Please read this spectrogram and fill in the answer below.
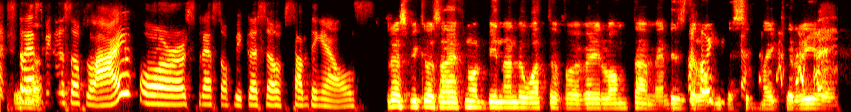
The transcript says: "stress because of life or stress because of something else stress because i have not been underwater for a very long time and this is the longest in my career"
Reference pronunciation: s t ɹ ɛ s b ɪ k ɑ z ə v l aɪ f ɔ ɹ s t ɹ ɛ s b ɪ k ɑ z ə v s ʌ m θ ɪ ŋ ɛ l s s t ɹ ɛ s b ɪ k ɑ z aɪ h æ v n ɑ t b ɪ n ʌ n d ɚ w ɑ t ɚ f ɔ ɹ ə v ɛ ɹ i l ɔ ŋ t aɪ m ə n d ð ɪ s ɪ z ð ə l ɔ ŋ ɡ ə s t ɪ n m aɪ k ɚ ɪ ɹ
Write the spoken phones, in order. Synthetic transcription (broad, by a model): s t ɹ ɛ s b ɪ k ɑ s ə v l aɪ f ɔ ɹ s t ɹ ɛ s b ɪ k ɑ s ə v s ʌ m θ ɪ ŋ ɛ l s s t ɹ ɛ s b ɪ k ɑ s aɪ h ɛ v n ɑ t b ɪ n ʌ n d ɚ w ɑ t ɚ f ɔ ɹ ə v ɛ ɹ i l ɔ ŋ t aɪ m ə n d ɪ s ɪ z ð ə l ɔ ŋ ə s ɪ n m aɪ k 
